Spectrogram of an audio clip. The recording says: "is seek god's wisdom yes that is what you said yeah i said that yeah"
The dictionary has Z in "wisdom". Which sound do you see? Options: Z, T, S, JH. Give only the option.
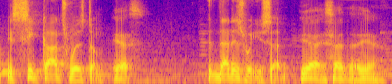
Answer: Z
